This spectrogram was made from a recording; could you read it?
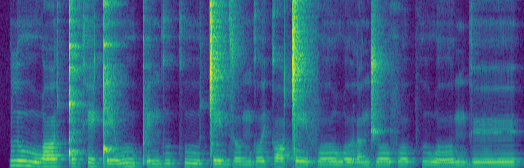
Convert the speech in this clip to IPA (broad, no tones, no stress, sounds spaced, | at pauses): l uː w ɔː l ǃ ø kʰ e ǃ eː w uː pʼ e ŋ ɡ uː kʰ uː ǀ e n z oː ŋ ɡ oː ɪ̯ k ɔː ǀ eː f oː w oː l ɔ n d͡ʒ oː f oː pʰ u w oː ŋ ɡ øː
